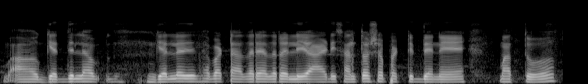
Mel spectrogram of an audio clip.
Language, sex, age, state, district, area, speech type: Kannada, male, 18-30, Karnataka, Bidar, urban, spontaneous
